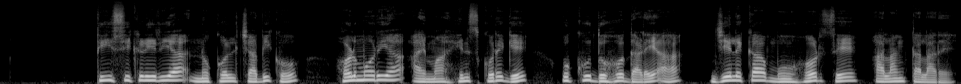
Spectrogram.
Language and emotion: Santali, neutral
